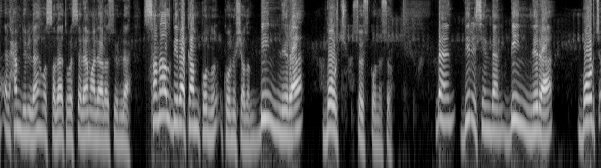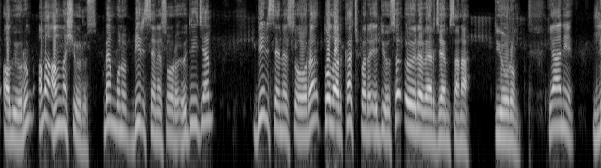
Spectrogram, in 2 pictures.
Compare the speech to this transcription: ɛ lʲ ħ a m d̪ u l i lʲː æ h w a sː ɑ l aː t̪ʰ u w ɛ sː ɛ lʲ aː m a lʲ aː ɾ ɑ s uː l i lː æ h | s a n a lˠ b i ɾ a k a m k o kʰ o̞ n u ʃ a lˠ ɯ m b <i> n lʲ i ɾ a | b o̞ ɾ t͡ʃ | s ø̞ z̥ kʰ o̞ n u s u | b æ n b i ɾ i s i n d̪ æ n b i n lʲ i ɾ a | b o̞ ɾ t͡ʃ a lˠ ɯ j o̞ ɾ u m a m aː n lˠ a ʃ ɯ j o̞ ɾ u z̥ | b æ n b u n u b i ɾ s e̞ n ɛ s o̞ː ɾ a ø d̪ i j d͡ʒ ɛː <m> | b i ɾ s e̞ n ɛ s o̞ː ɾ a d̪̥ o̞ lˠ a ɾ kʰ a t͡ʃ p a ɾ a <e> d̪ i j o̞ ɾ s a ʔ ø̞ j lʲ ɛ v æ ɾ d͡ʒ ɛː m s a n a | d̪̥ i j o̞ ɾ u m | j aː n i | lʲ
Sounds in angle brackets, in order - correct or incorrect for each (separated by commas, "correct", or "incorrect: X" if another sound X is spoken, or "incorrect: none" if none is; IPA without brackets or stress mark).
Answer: correct, correct, correct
